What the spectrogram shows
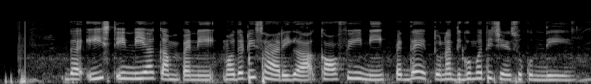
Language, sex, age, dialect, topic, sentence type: Telugu, female, 18-24, Central/Coastal, agriculture, statement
